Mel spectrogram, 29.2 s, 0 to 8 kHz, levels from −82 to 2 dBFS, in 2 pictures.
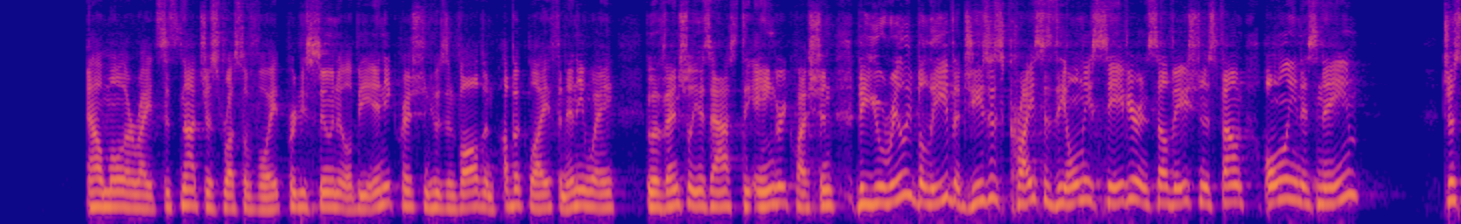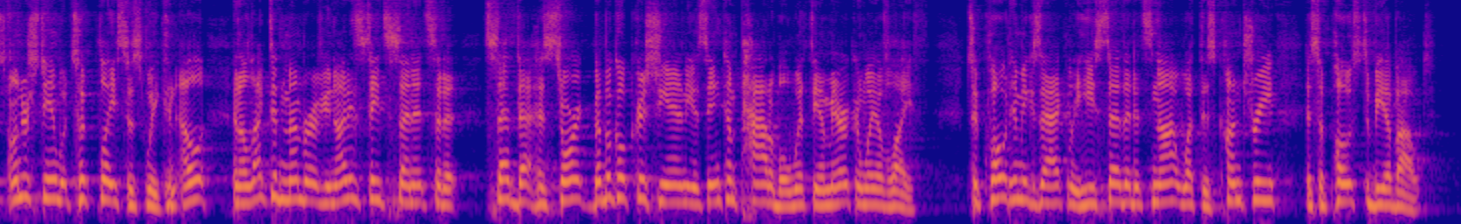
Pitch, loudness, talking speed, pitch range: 180 Hz, -27 LUFS, 200 wpm, 155-205 Hz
